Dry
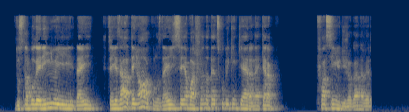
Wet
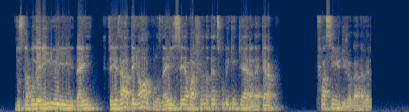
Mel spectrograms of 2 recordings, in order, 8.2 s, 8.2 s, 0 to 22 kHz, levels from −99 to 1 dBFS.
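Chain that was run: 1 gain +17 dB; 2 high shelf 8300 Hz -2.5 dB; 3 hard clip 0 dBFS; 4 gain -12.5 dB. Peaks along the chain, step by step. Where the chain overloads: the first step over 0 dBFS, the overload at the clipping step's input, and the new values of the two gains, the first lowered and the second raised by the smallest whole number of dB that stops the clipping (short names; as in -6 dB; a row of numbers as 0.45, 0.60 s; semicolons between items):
+7.5, +7.5, 0.0, -12.5 dBFS; step 1, 7.5 dB; step 1 +9 dB, step 4 -4.5 dB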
